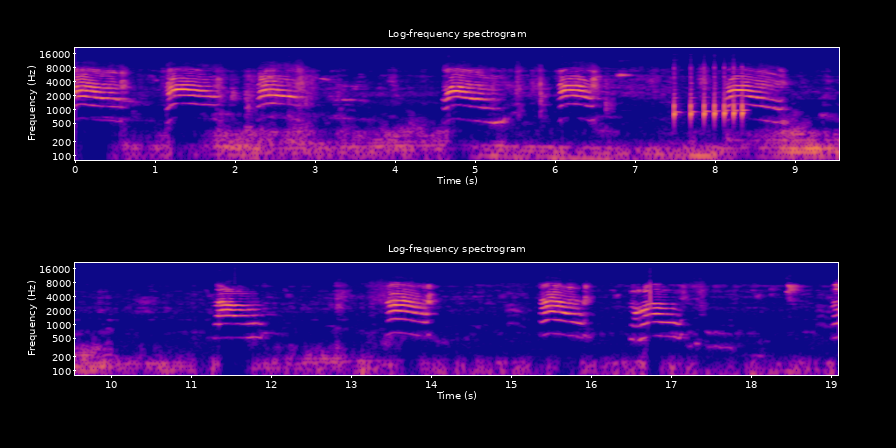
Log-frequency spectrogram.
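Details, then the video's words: Cat meowing irregularly: drawn-out, wavering meows, some in quick pairs, with a burst of sharp clicks near the middle. A low rumbling background hum comes and goes beneath the calls. "Cat sounds"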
